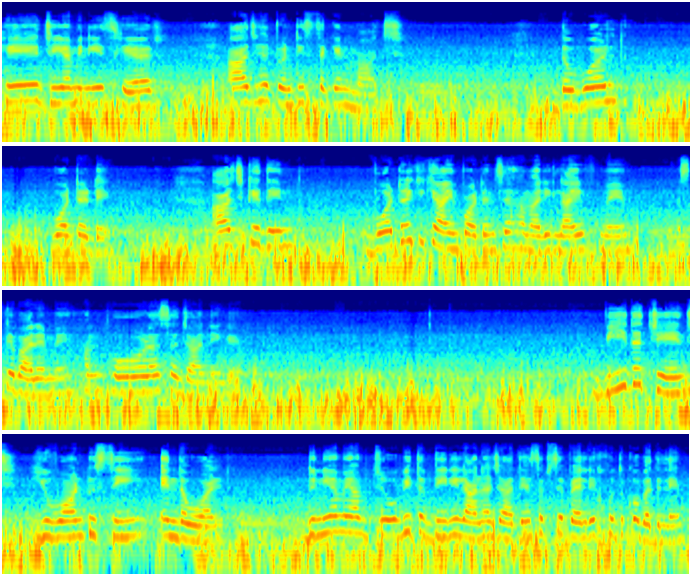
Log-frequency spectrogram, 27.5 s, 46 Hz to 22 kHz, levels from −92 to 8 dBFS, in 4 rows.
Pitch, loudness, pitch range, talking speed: 245 Hz, -24 LUFS, 205-270 Hz, 125 wpm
